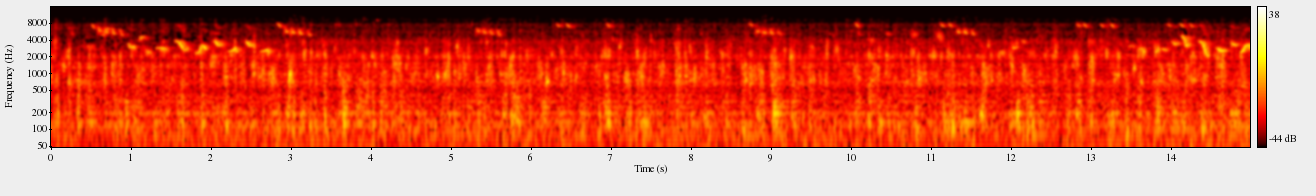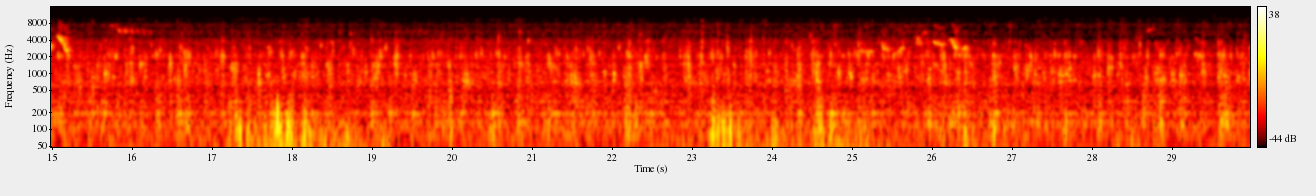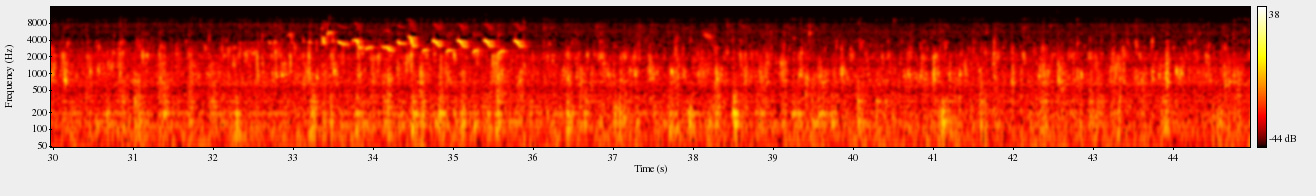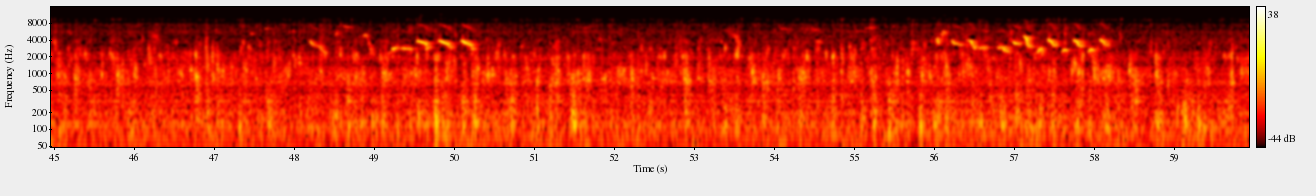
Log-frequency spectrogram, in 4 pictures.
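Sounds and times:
birds twittering: 0:00.1 - 0:03.4, 0:04.9 - 0:07.2, 0:08.7 - 0:09.2, 0:10.0 - 0:16.4, 0:24.4 - 0:26.9, 0:32.0 - 0:36.0, 0:38.0 - 0:38.4, 0:47.4 - 0:50.4, 0:53.2 - 0:58.3
high downward-sweeping bird chirps: 0:33.4 - 0:36.0, 0:48.2 - 0:50.3, 0:56.1 - 0:58.2.

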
